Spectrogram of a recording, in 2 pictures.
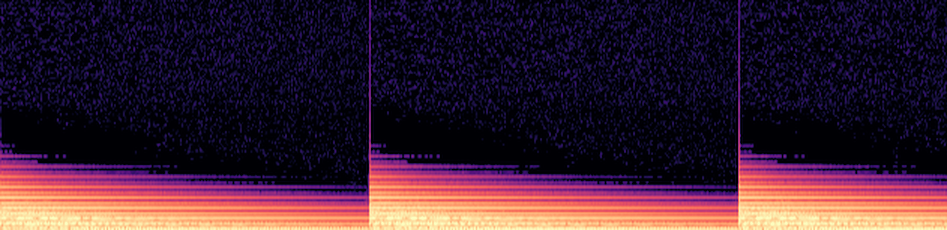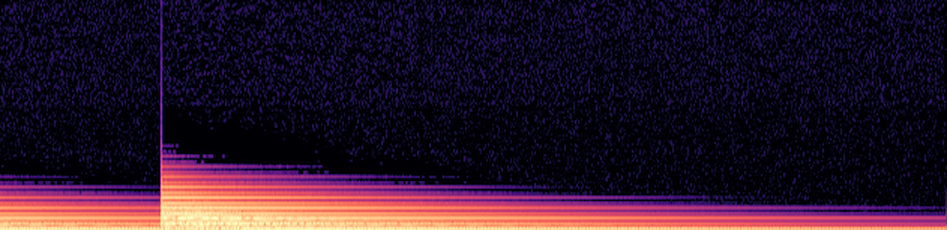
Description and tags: made with vst instruments
metallic, clang, ding, ting, clock, church, ringing, hit, church-bell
